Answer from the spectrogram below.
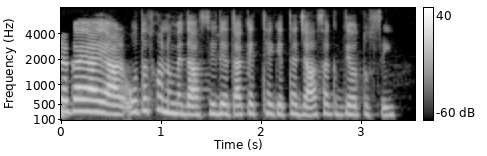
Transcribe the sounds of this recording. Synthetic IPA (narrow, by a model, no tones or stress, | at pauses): əɡaːjaːjaːɾoːt̪ãt̪ʊɦaːnũːmɛ̃ːd̪aːsiːd̪eːt̪aːkɪt̪ʰːeːkɪt̪ʰːeːd͡ʒaːsəkd̪eːɦoːt̪ʊsĩː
